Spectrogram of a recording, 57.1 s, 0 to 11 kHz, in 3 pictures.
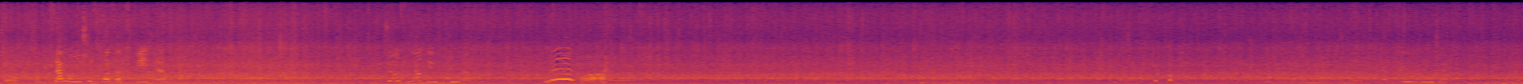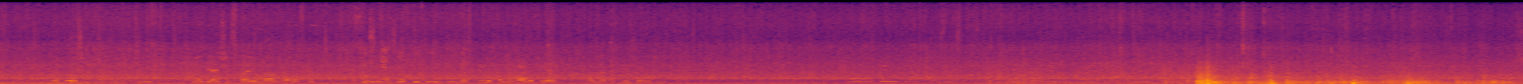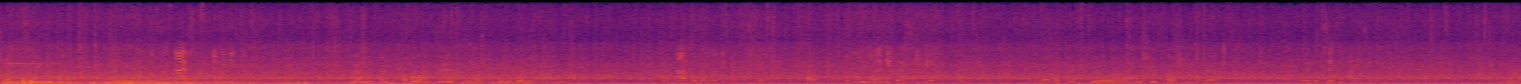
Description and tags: Thunderstorm in the city. Russian peoples are speaks and laughs. Sound of cloudburst. City noise. Cars drive over wet road.
Recorded: 2013-07-25.
XY-stereo.
Recorder: Tascam DR-40, deadcat.
speak, field-recording, city, thunder, storm, weather, nature, thunder-storm, rain, street, russian, noise, lightning, peoples, rumble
